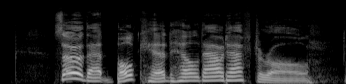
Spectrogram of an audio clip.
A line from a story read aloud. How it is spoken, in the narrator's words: I remarked cheerfully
